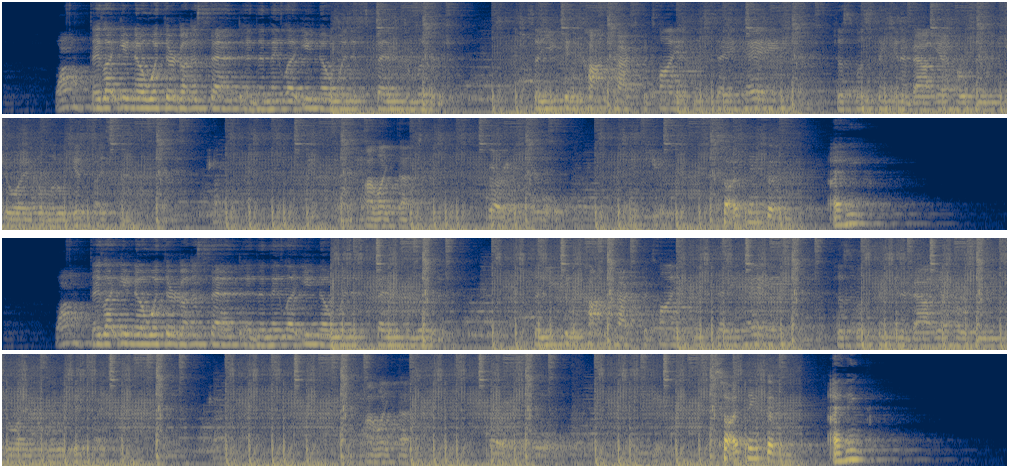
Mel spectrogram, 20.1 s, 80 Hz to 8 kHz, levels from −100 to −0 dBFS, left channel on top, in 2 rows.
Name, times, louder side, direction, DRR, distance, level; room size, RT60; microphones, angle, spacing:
voice 1, 0.9-4.5 5.3-11.4 13.4-14.4 17.2-17.3, left 1 dB, 15° left, 3 dB, 0.7 m, -34 dB
sound 1, 3.3-18.1, right 2 dB, 40° right, 0.7 m, -35 dB
voice 2, 5.1-5.8 12.1-12.3 13.1-13.7 14.9-16.7, left 1 dB, 75° left, -2 dB, 2.5 m, -41 dB
voice 3, 17.1-18.0 18.3-18.7, right 6 dB, 80° right, 8 dB, 0.3 m, -27 dB
17.0 x 10.5 x 3.1 m, 1.4 s
head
